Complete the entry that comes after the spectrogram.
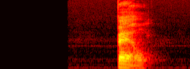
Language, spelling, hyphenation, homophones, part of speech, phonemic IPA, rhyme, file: Dutch, pijl, pijl, peil, noun, /pɛi̯l/, -ɛi̯l, Nl-pijl.ogg
- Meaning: 1. arrow, projectile 2. arrow, indicator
